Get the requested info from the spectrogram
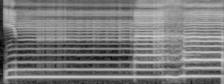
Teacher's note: Sebab ada ha dengan baris fathah panjang. Cara bacanya dipanjangkan dua harakat. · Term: mad thobi'i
